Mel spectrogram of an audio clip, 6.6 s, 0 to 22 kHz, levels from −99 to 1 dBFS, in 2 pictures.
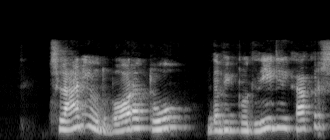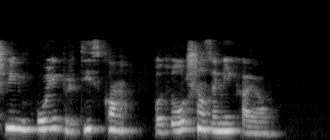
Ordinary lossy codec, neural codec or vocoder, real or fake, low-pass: none; codec, 16 kHz, 8 kbps, FreqCodec, smaller model; fake; none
